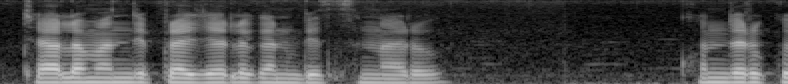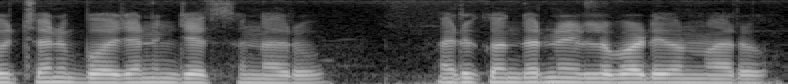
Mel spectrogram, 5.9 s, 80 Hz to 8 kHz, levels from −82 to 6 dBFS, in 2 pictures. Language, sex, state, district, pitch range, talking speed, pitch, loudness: Telugu, male, Telangana, Mahabubabad, 135-155 Hz, 100 wpm, 145 Hz, -19 LUFS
